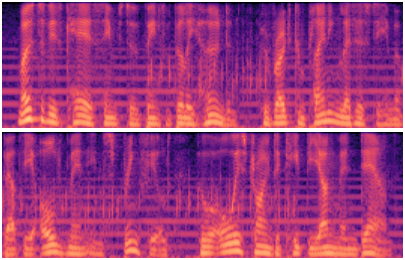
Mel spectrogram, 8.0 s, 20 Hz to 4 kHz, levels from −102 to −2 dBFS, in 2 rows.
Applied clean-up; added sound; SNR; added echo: none; Brass instrument + Liquid; 19 dB; none.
